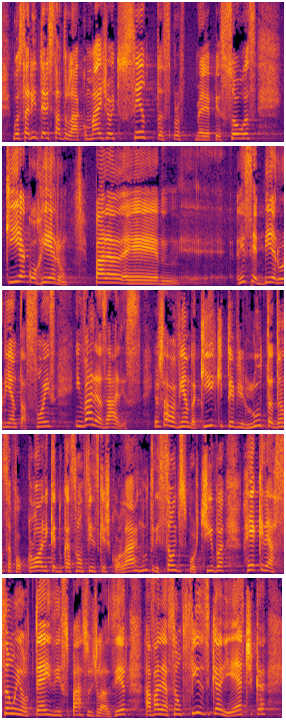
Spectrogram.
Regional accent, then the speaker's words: Jardim, Mato Grosso do Sul, Brazil; also born or lived in Bela Vista; Eu nasci em Bela Vista, que é uma cidade fronteira com o Paraguai, e fui criada em Jardim. Então, é a minha região. Meus familiares moram em Bonito, Jardim, em uma região muito bonita de Mato Grosso do Sul.

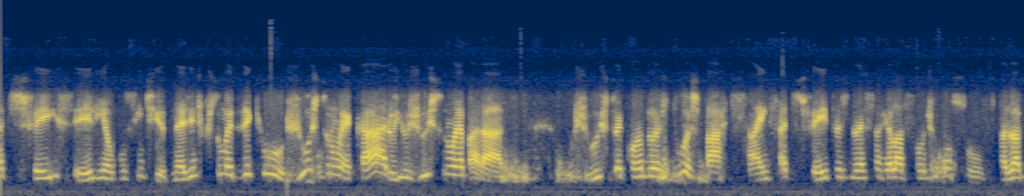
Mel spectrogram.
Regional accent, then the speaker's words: Rio de Janeiro, Brazil; now in Brasília, Brazil; Eu sou carioca, passei o verão no Rio de Janeiro

